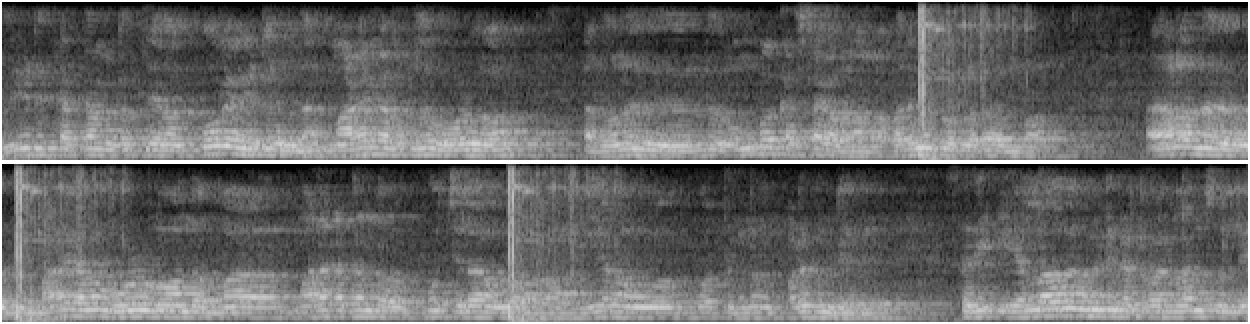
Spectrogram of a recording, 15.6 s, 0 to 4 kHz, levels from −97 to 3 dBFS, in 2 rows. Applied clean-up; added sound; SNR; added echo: none; Shatter / Crushing; 9 dB; reverberation time 1.2 s.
